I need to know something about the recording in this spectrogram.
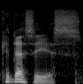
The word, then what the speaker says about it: Caduceus: how do you pronounce it? Catechus? Catechaeus symbol? Yeah, the Caduceus.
